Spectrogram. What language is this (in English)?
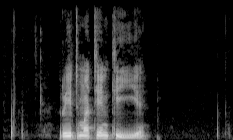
Luo (Kenya and Tanzania)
